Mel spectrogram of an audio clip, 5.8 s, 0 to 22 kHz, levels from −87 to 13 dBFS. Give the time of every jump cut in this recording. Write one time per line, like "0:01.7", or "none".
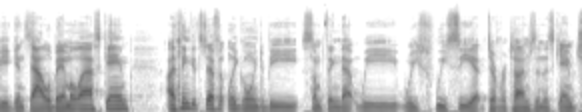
none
